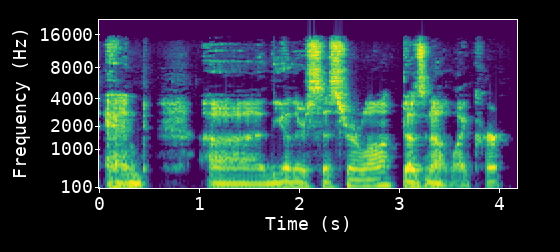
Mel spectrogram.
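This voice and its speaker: A man's voice: deep voice, lively intonation, takes it slowly, fairly bright tone. A man talking in a casual chat, hesitant, with many fillers and trailing phrases.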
